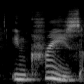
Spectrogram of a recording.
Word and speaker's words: increase: Nhớ là từ này động từ thì mới là âm thứ hai, nếu còn danh từ thì vẫn đọc là increase nhá. Danh từ của nó thì nó lại nhấn vào âm đầu tiên.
